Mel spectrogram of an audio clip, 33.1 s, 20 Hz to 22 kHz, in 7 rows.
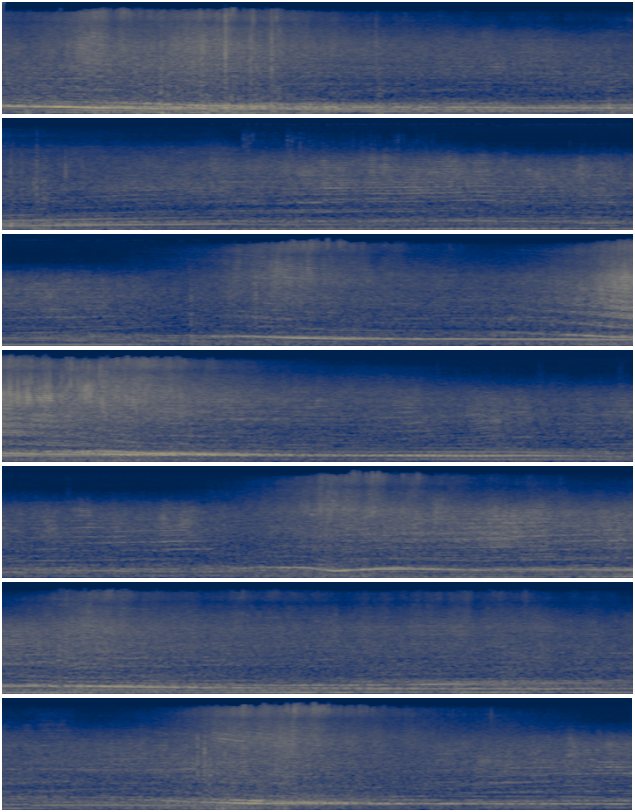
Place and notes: Scratchers Ln, West Kingsdown, Longfield, UK - British Superbikes 2005 ... 600 ...
British Superbikes 2005 ... 600 free practice one ... one point stereo mic to minidisk ...
26 March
